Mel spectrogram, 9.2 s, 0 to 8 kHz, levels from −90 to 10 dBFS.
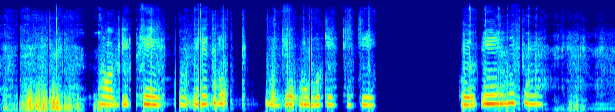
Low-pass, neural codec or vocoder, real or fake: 7.2 kHz; codec, 44.1 kHz, 3.4 kbps, Pupu-Codec; fake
